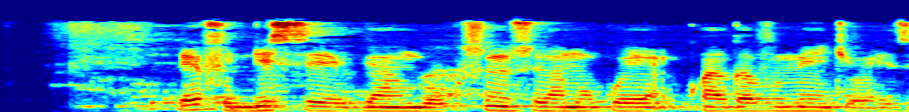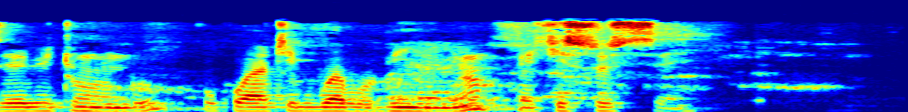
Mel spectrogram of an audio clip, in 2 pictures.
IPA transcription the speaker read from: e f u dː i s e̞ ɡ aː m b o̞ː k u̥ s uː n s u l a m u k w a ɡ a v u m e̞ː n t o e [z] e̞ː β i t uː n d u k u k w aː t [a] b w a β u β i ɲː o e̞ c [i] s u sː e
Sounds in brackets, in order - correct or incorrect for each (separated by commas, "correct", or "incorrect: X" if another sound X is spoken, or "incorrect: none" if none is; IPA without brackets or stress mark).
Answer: correct, incorrect: i, correct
